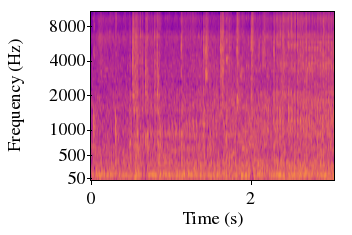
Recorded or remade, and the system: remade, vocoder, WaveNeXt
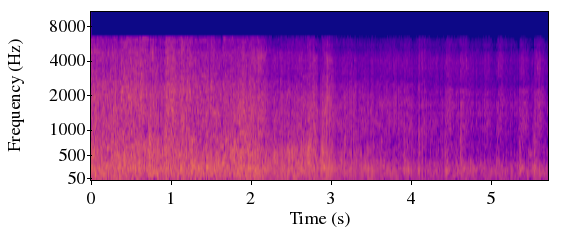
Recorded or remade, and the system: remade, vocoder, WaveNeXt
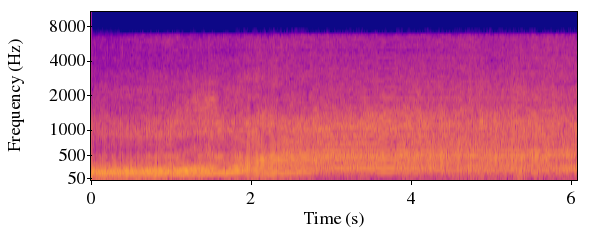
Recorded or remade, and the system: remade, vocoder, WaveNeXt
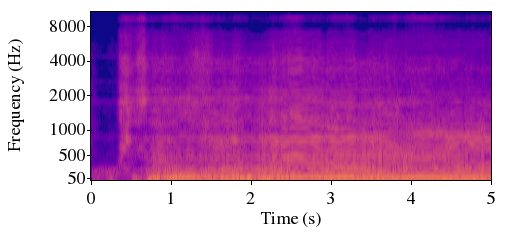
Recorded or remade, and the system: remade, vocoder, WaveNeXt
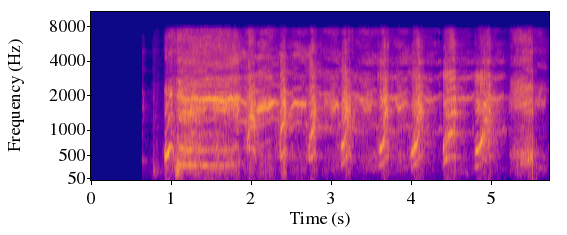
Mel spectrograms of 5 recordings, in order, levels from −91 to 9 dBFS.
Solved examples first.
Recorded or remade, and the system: remade, vocoder, WaveNeXt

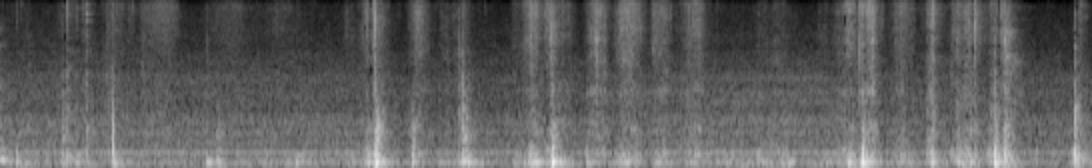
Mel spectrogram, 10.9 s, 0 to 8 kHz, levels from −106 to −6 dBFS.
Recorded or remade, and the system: recorded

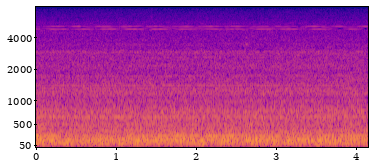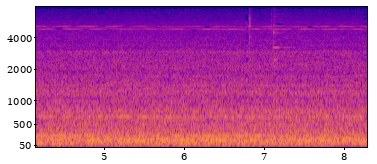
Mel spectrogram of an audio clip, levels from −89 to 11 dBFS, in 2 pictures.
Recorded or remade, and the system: recorded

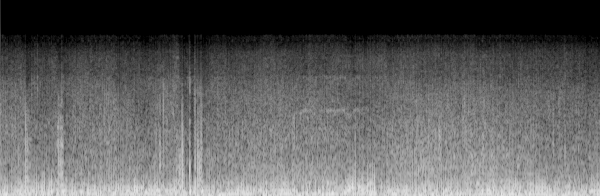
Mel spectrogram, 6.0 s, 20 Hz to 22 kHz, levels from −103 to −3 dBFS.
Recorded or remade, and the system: remade, vocoder, WaveNeXt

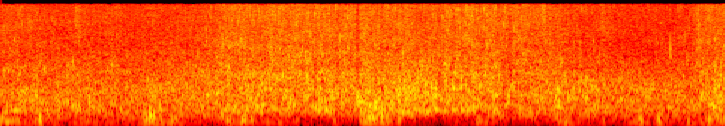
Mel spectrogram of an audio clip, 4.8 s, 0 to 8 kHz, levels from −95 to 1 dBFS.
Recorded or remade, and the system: recorded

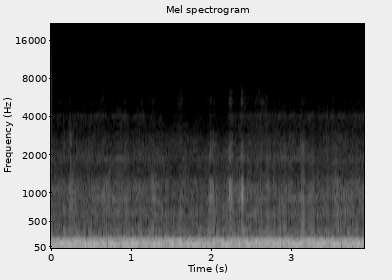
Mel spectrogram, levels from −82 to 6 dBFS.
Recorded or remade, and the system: remade, vocoder, WaveNeXt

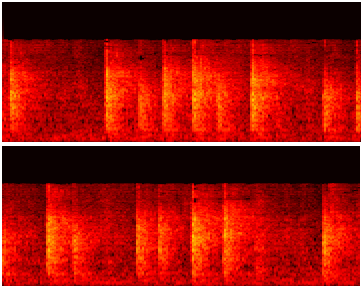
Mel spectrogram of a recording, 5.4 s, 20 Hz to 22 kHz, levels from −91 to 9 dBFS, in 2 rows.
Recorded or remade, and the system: remade, vocoder, WaveNeXt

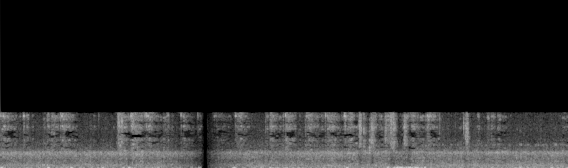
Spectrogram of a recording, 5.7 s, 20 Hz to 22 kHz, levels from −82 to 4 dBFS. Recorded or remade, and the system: recorded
